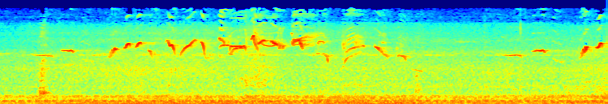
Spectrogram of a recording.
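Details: Wild Oriental magpie-robin, a trapping-context bird from the forest, singing vigorously: varied whistled phrases with rising and falling slurs and quick chirps, steady through the clip over low background rumble.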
